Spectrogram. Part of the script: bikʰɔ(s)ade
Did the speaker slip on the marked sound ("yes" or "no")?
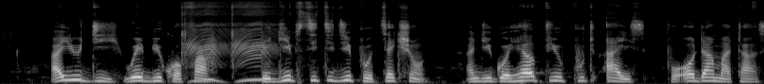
yes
